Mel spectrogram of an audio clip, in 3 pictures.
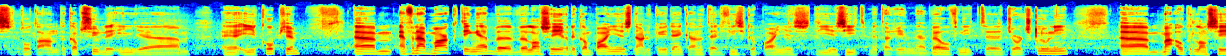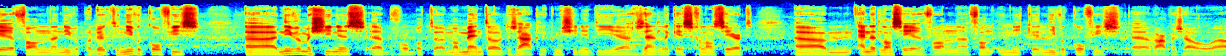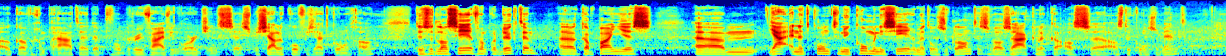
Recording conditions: busy venue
